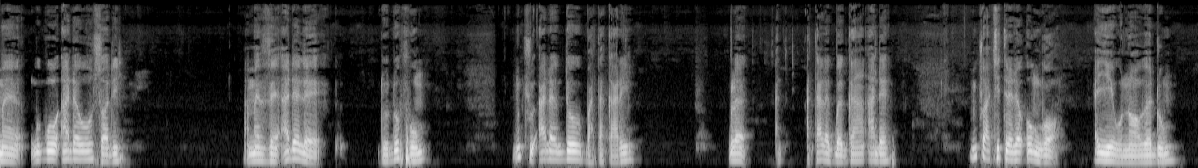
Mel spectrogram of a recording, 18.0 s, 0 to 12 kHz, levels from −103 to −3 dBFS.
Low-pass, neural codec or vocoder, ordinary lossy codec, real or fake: 10.8 kHz; none; AAC, 48 kbps; real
